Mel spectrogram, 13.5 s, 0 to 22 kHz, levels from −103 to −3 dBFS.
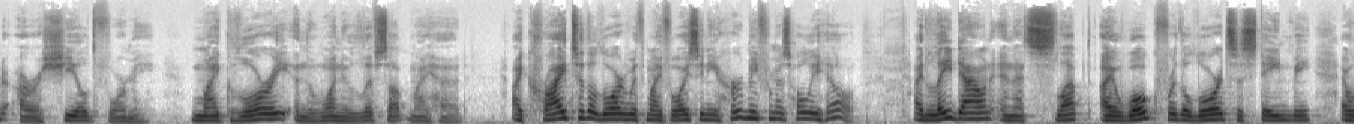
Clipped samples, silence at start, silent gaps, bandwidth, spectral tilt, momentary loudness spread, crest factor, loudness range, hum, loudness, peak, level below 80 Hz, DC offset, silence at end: under 0.1%; 0 s; none; over 20 kHz; -5 dB/octave; 13 LU; 18 dB; 5 LU; none; -24 LUFS; -6 dBFS; -60 dBFS; under 0.1%; 0 s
